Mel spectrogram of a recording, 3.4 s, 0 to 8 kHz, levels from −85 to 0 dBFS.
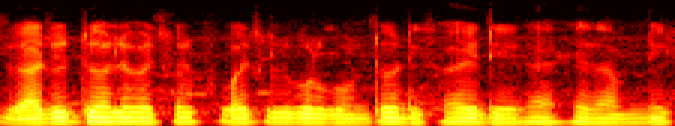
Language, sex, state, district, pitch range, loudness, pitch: Hindi, male, Madhya Pradesh, Umaria, 100-110 Hz, -17 LUFS, 110 Hz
